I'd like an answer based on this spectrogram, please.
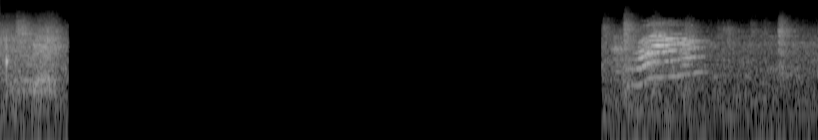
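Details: House cat named Me in conversation with its owner, its vowel-like meows interpreted as requests to play, go out or come in, or protest; a short sound, long silence, then a clear rising-falling harmonic meow.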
